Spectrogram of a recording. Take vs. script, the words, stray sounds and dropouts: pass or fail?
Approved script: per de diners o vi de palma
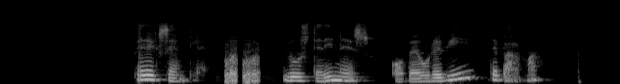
fail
